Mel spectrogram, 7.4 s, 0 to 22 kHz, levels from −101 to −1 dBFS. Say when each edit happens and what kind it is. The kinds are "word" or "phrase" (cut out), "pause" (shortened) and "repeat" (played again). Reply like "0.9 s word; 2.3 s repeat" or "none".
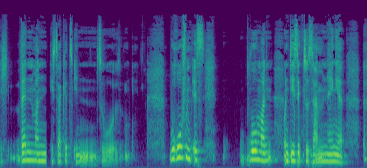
0.9 s word; 1.5 s word; 3.8 s word; 5.7 s word; 6.0 s word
